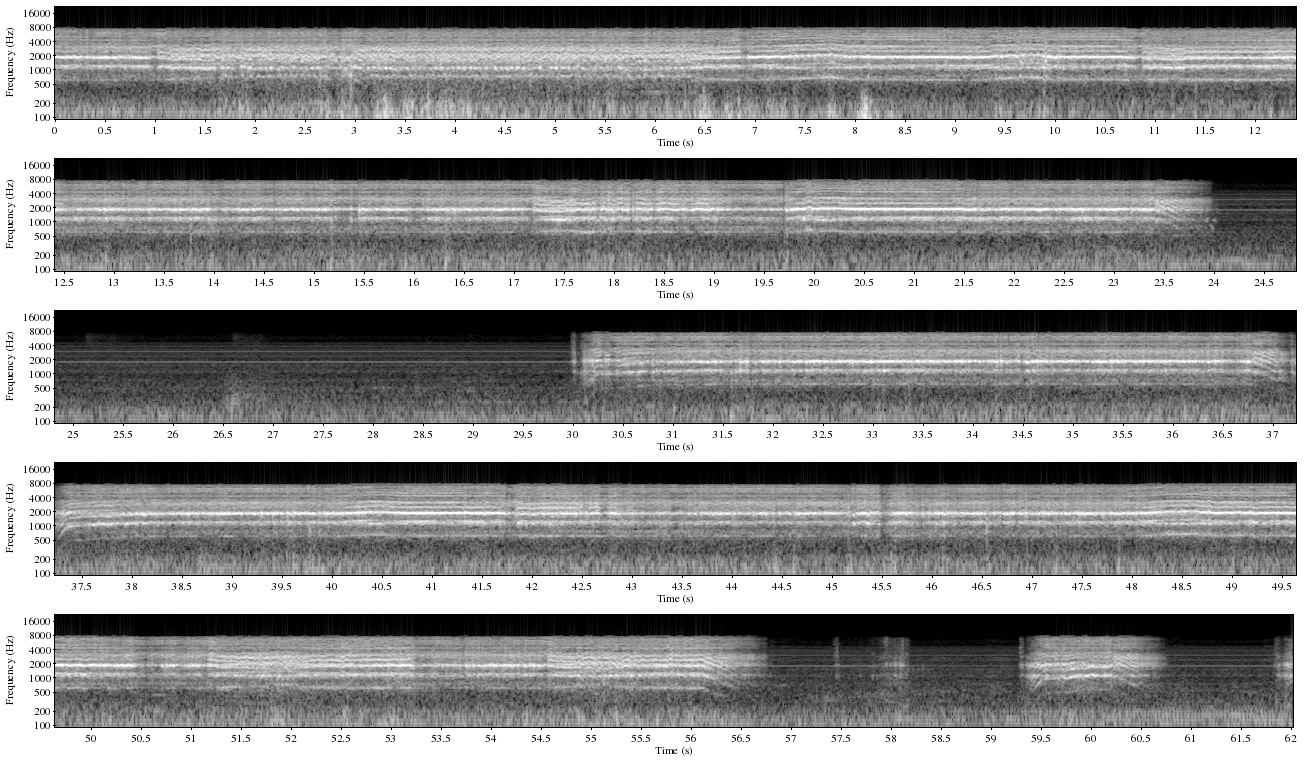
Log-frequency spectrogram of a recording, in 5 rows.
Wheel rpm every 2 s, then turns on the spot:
160, 160, 160, 160, 160, 160, 160, 160, 160, 160, 160, 140, 0, 0, 0, 130, 160, 160, 120, 160, 160, 160, 160, 160, 160, 160, 160, 160, 20, 30, 30.
none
